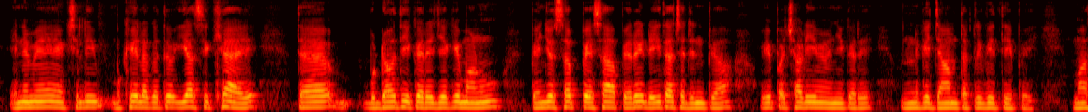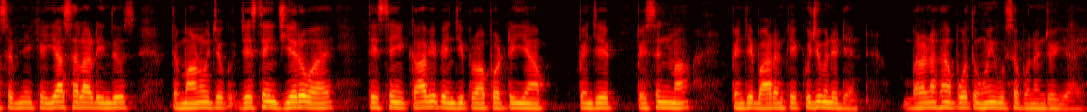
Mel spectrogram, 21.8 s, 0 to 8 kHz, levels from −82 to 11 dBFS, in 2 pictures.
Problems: none marked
